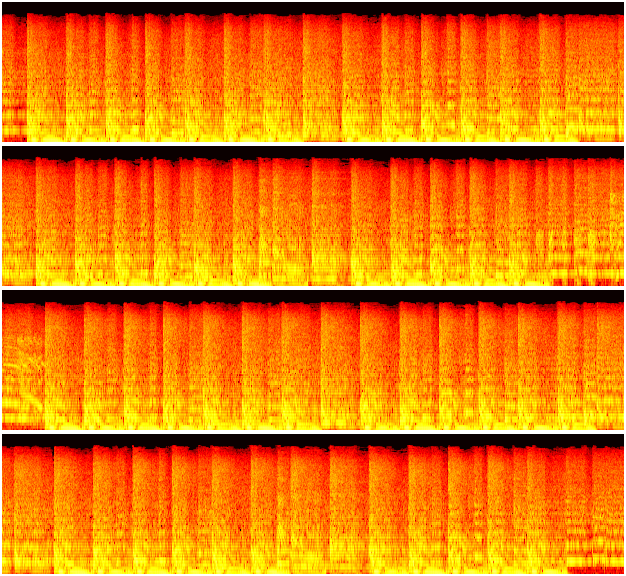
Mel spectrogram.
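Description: Hardstyle dance music played loud: a heavy, low kick drum at about two and a half beats a second under synth lines. The kick drops out briefly every few seconds, with a longer gap about halfway through.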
